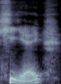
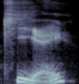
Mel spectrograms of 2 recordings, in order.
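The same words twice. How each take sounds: First: The name is pronounced the English way. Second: The name is pronounced the French way.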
